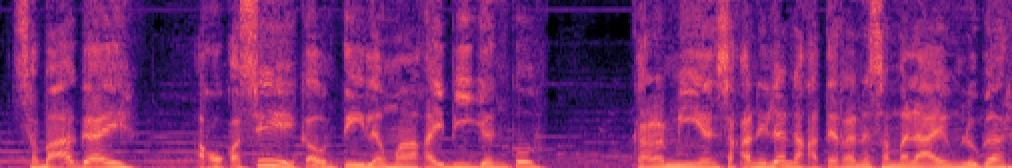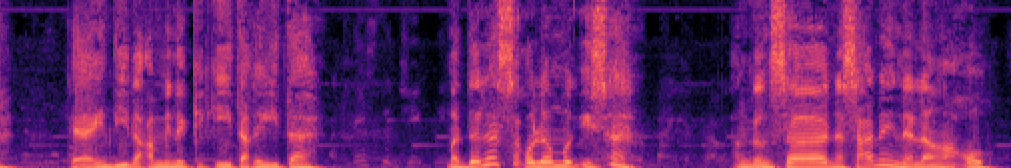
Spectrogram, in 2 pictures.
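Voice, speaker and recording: A man's voice: on the high side, sing-song, brisk. An actor with a Filipino accent playing a shy, earnest young man in a conversational radio drama. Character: shy, earnest young man, introverted first-time volunteer. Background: background music.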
